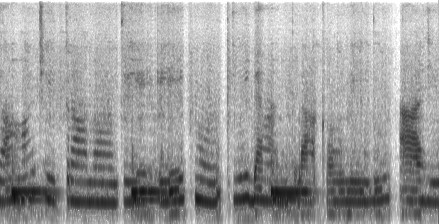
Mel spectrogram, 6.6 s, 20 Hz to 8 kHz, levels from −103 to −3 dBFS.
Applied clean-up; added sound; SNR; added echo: neural mask model RNNoise.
